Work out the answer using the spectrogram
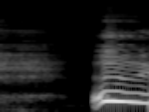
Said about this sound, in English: I'm yawning. Fuck, you're the it's worst. Infectious. It is, across countries.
